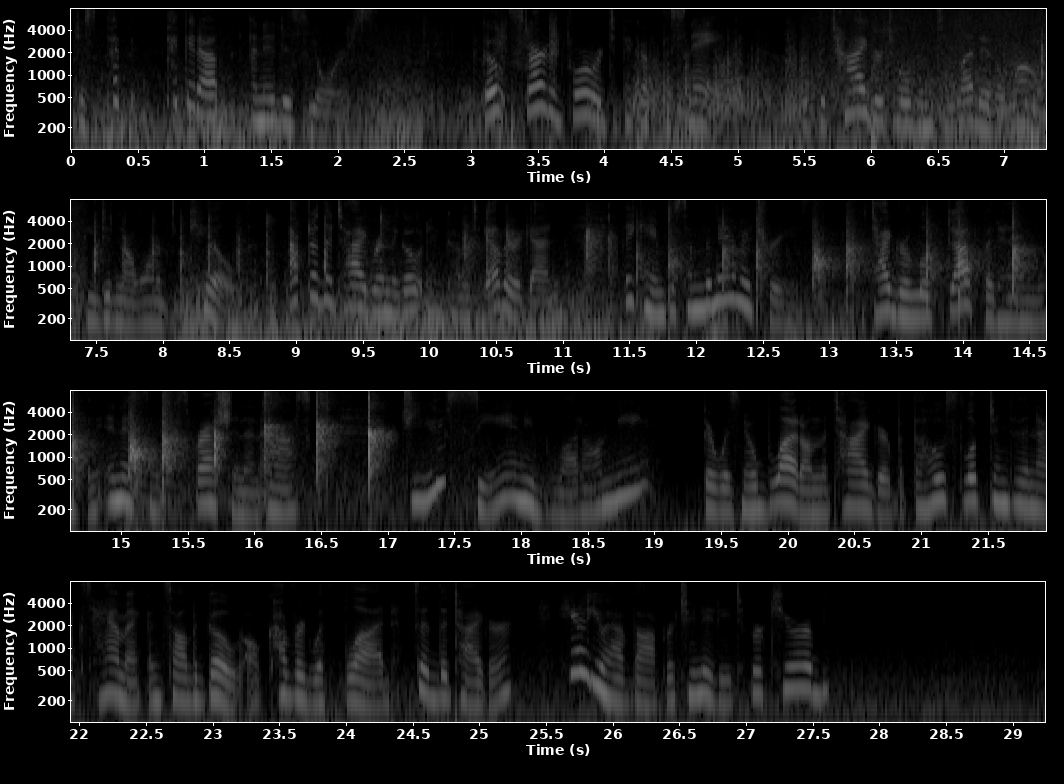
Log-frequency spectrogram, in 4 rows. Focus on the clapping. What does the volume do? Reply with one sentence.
The volume of the clapping goes up.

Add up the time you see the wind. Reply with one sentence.
You can hear the wind for 29 seconds altogether.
